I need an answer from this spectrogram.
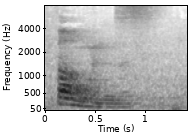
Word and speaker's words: phones: Number 2, Z, phones.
